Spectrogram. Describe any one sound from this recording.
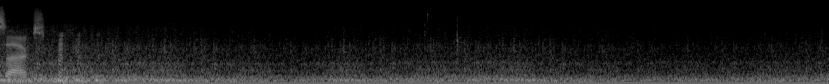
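Roller coaster cars rattle along a wooden track.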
